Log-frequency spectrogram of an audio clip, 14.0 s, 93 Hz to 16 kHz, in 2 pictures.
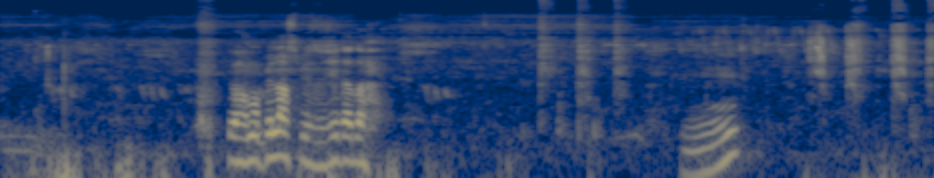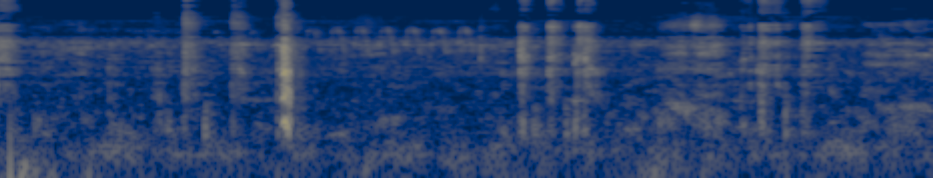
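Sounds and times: birds: 0.0s - 14.0s
insects hissing: 0.0s - 14.0s
wet mouth clicks and lip smacks: 8.4s - 9.3s.

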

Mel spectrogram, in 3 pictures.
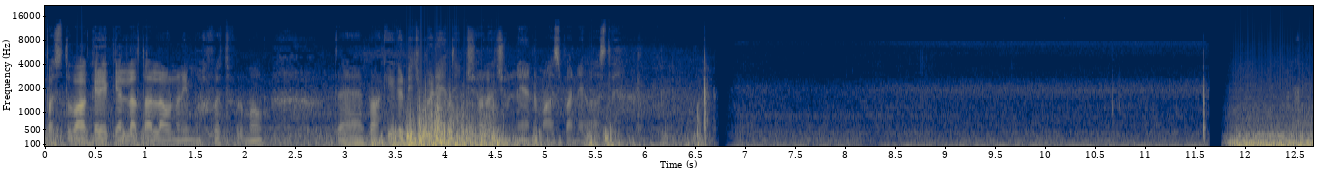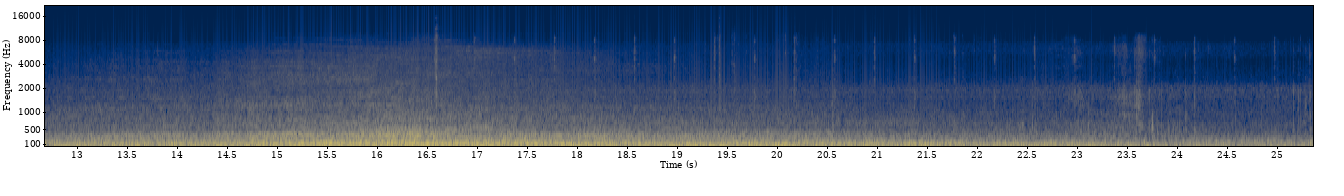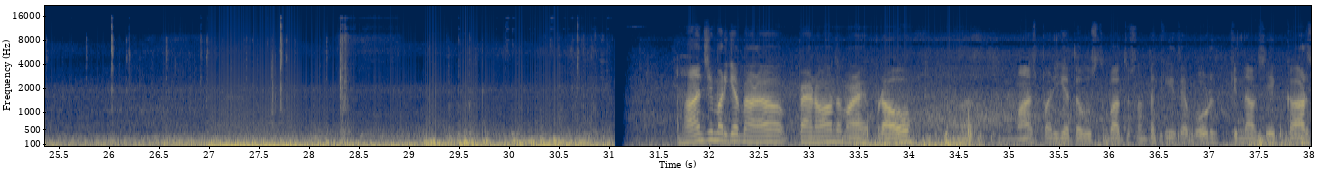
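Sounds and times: car cabin road rumble: 11.8s - 34.8s.

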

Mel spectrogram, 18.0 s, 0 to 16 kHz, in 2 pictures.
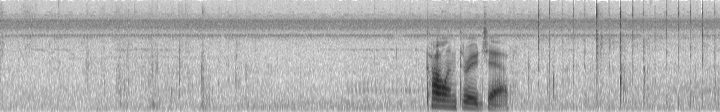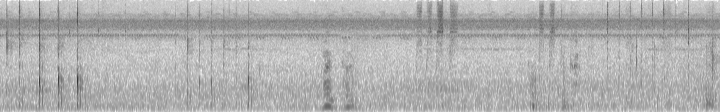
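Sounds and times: insects droning: 0.0s - 18.0s
sharp clicks: 6.6s - 10.1s, 11.3s - 12.2s, 15.8s - 17.8s.

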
